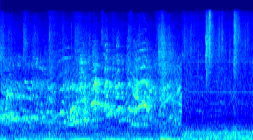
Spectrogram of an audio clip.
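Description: Footsteps tap on a hard floor in an echoing hallway.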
